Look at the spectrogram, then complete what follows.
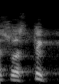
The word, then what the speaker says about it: स्वस्तिक: चिन्ह, विजय चिन्ह है स्वस्तिक। स्वस्तिक पर जब हार्मेंट अंसर्ट जैसा साइंटिस्ट रिसर्च करता है तो वो पाता है कि स्वस्तिक में, स्वस्तिक यानी स्वास्तिक भी उसका उच्चारण होता है, उसमें 10 लाख बोबिस स्केल पॉजिटिव एनर्जी है।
